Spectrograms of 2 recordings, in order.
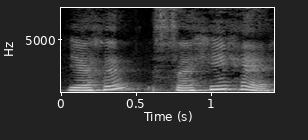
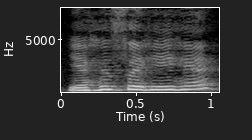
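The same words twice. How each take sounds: First: Slow, deliberate syllable by syllable; slow model phrase. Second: Said in the usual way. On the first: Shown as a demonstration. Teacher modelling Hindi for Malayalam learners, slow and careful. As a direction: spell it out slowly for learners. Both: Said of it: "teacher repeats Hindi phrase".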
